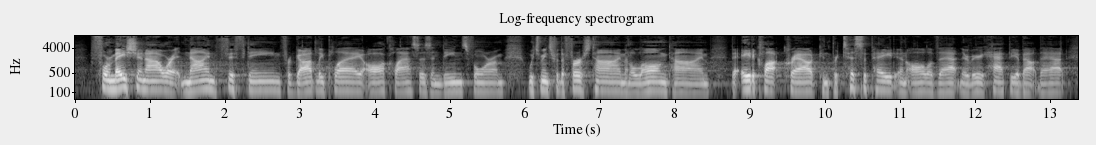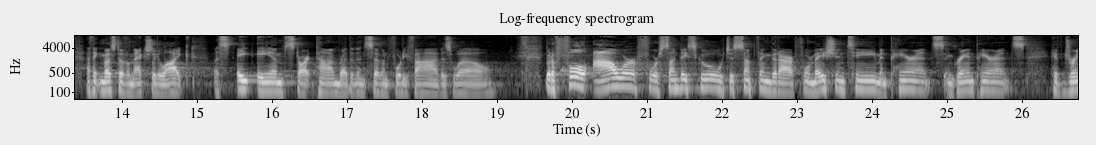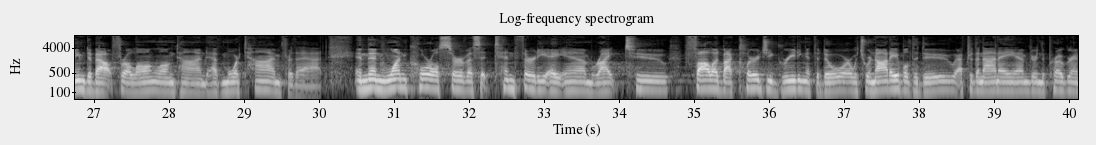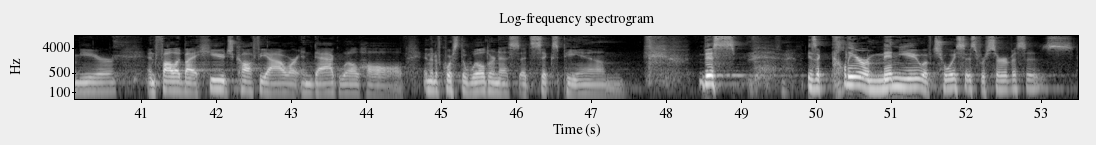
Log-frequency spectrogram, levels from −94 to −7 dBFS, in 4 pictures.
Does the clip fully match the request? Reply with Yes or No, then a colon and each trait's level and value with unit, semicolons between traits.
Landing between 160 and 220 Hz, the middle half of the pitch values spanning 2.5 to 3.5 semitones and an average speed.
No: low, 125 Hz; average, 3.0 semitones; average, 165 wpm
